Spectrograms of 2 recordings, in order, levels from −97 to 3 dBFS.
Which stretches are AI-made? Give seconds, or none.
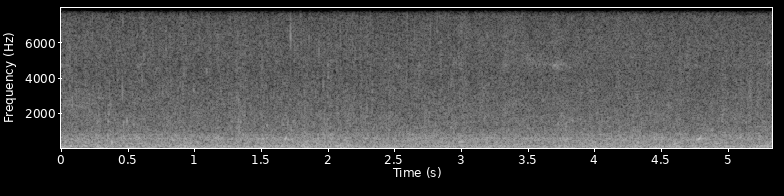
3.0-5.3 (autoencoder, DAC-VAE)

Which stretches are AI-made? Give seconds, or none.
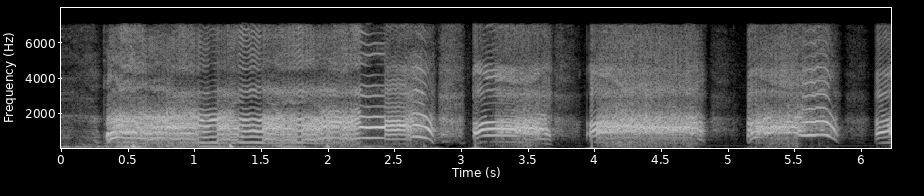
4.3-5.0 (vocoder, BigVGAN v2)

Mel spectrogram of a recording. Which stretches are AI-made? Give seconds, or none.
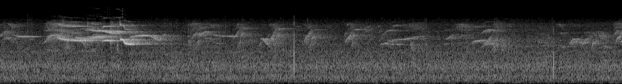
none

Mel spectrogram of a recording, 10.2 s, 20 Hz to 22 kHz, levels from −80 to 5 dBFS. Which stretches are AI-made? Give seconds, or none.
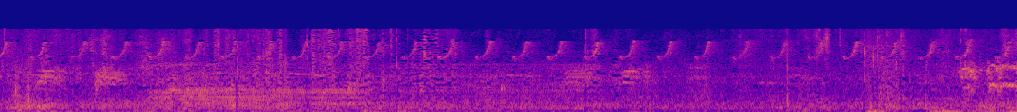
7.3-8.3 (autoencoder, DAC-VAE)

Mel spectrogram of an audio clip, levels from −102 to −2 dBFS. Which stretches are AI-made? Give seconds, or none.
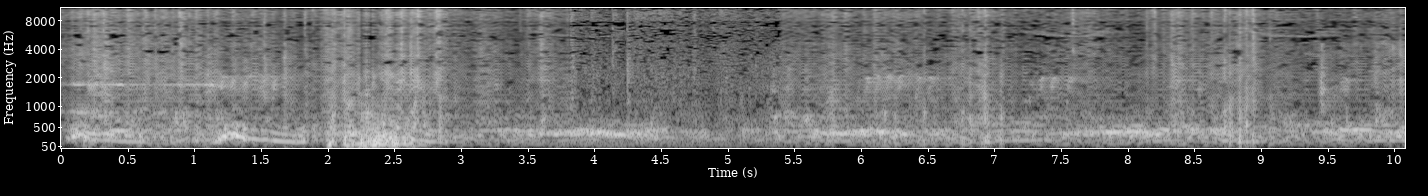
0.0-3.8 (vocoder, Vocos); 5.4-10.1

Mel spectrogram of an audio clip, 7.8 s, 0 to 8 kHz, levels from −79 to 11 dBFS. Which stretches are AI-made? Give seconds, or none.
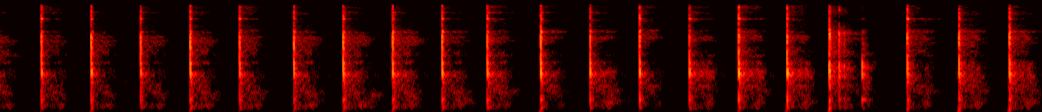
none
